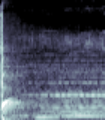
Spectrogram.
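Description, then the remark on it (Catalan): A cork pops out of a bottle once, a sharp, close pop with a brief hollow ring, then a soft sustained musical tone carries on underneath. “Destapa.”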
